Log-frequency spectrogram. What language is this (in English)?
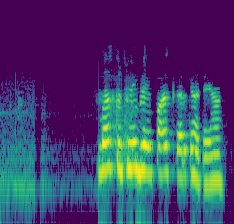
Punjabi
